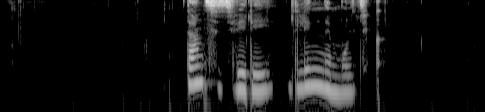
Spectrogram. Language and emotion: Russian, neutral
